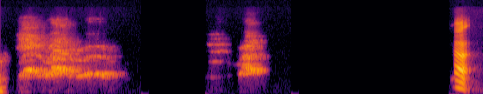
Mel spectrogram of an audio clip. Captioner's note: dog barking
